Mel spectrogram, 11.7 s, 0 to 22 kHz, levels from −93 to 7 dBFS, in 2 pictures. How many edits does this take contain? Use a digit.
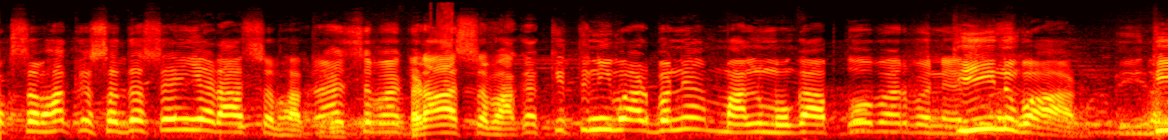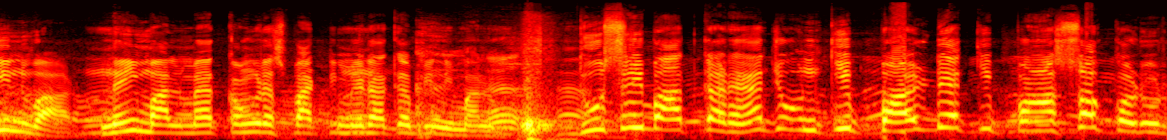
1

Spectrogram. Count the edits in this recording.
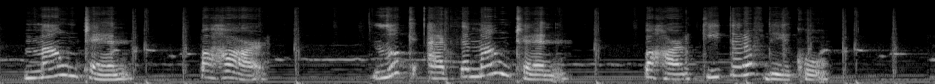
1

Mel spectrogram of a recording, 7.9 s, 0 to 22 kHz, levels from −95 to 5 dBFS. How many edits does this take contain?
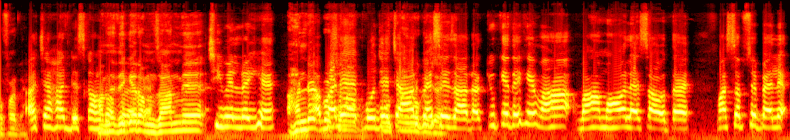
1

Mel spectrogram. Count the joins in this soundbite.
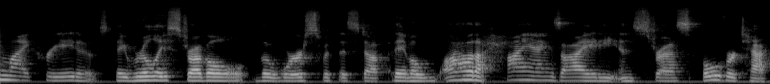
2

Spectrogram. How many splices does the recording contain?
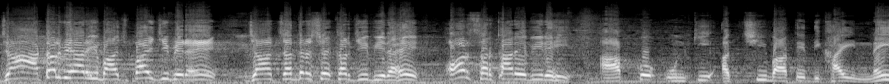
0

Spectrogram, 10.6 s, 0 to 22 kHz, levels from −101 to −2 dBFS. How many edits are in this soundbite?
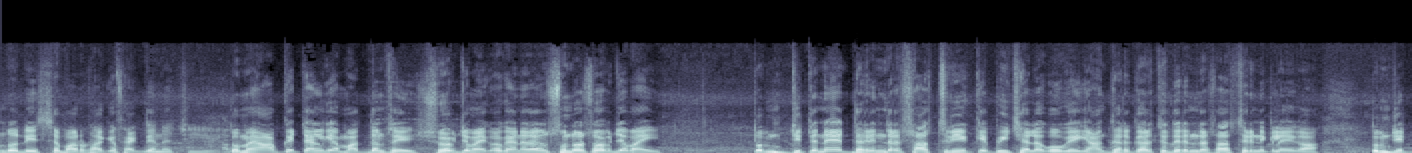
1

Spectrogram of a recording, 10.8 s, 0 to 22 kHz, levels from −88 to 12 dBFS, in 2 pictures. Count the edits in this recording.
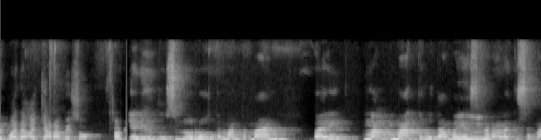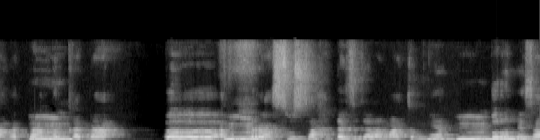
2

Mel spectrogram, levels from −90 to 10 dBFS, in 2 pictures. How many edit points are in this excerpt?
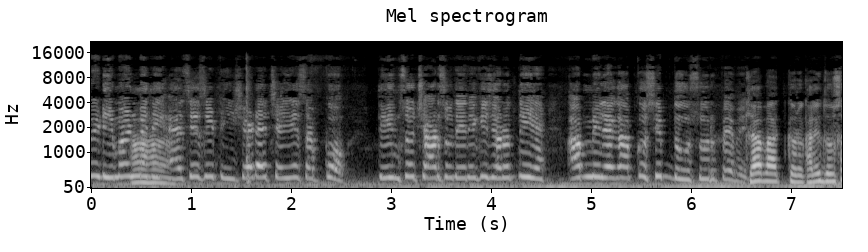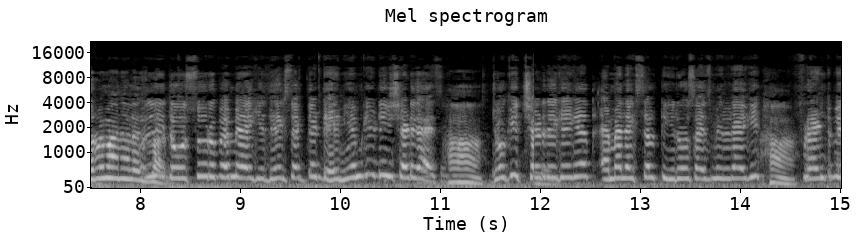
1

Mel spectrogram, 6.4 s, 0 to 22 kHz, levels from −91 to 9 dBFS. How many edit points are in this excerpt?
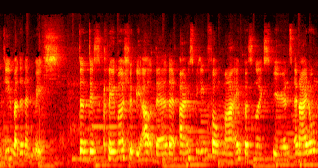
1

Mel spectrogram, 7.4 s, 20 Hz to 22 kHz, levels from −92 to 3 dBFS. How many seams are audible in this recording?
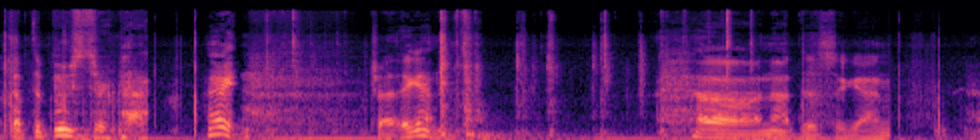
0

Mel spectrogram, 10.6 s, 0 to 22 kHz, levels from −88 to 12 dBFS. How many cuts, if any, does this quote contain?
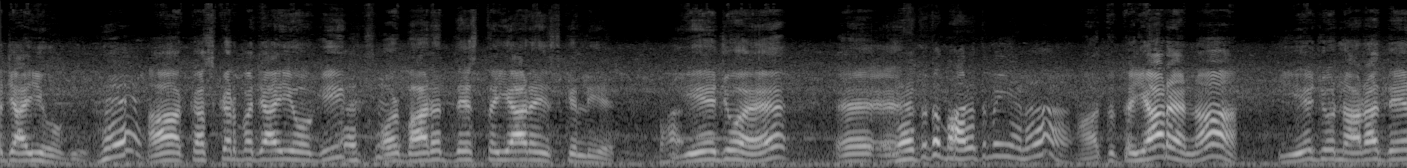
0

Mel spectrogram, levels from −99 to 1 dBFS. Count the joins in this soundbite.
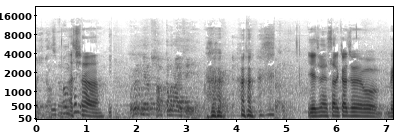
2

